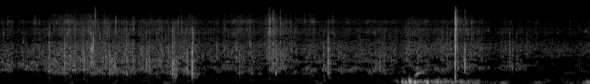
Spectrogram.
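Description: Footsteps and rustling through dry grass and brush, with many small crackles of dry stalks and one sharp snap about four and a half seconds in. From about four seconds in, low bumping comes in, as from the camera being carried at a walk.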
